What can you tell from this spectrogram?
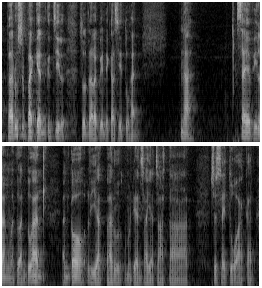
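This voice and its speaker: Animated pastor preaching. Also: male voice. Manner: animated, conversational preaching with sudden loud high bursts. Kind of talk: sermon. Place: church sanctuary.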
